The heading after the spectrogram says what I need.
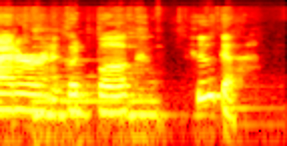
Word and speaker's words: hygge: and a good book hygge so how did i come up or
